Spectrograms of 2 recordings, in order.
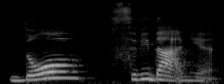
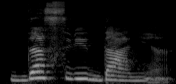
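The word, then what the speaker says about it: до свидания: are two words and we do not pronounce them like dole sous-vide Anya it's like the svidaniya that's fib Dania so I think you've noticed that in some words when we have the letter O we actually pronounce it as the sound ah and there are so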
